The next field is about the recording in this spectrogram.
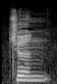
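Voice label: "jeun", Cantonese, high falling tone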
